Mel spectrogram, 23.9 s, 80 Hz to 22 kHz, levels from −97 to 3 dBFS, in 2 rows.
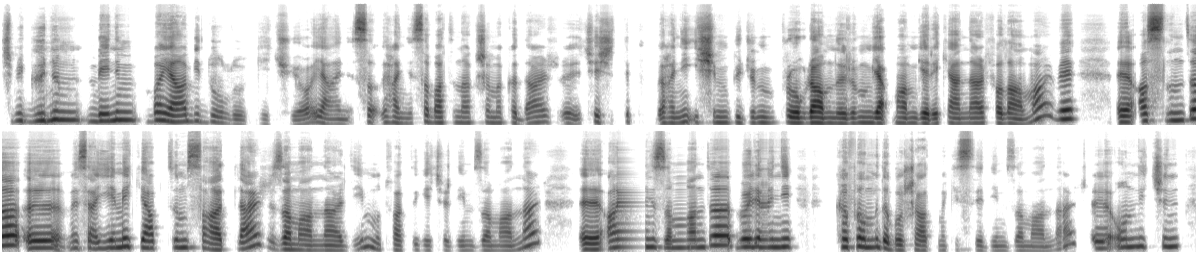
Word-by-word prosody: şimdi 230 Hz, +2 st, -9 dB
günüm 250 Hz, +3 st, -1 dB
benim 240 Hz, +4 st, -1 dB
bayağı 210 Hz, -2 st, +2 dB
bir 205 Hz, -4 st, -14 dB
dolu 150 Hz, -9 st, -12 dB
geçiyor, 135 Hz, +1 st, -13 dB
yani, 140 Hz, -5 st, -8 dB
sa 190 Hz, -, +3 dB
hani, 155 Hz, -3 st, -9 dB
sabahtan 175 Hz, -2 st, -3 dB
akşama 170 Hz, 0 st, -10 dB
kadar, 170 Hz, +3 st, -10 dB
eee, 145 Hz, -3 st, -11 dB
çeşitli, 195 Hz, +6 st, -10 dB, 0.3 s
hani, 165 Hz, +3 st, -7 dB
işim 175 Hz, -1 st, 0 dB
gücüm, 170 Hz, -1 st, -10 dB
programlarım, 165 Hz, -1 st, +3 dB
yapmam 160 Hz, 0 st, +1 dB
gerekenler 155 Hz, +1 st, 0 dB
falan 155 Hz, -3 st, -1 dB
var 335 Hz, +5 st, -3 dB
ve 285 Hz, +1 st, +5 dB, 0.4 s
eee, 190 Hz, -1 st, +5 dB
aslında, 240 Hz, +7 st, +7 dB
eee, 225 Hz, +2 st, +4 dB
mesela 215 Hz, 0 st, -3 dB
yemek 235 Hz, +5 st, 0 dB
yaptığım 230 Hz, +1 st, -1 dB
saatler, 205 Hz, -, -1 dB
zamanlar 155 Hz, -5 st, -4 dB
diyeyim, 230 Hz, +11 st, -12 dB
mutfakta 170 Hz, -, -11 dB
geçirdiğim 150 Hz, -1 st, -18 dB
zamanlar, 150 Hz, -, -7 dB, 0.4 s
eee, 180 Hz, 0 st, +5 dB
aynı 250 Hz, +2 st, -4 dB
zamanda 245 Hz, +5 st, +2 dB
böyle, 255 Hz, +2 st, +4 dB
hani, 245 Hz, +1 st, -1 dB, 0.5 s
kafamı 250 Hz, 0 st, +2 dB
da 220 Hz, -6 st, +1 dB
boşaltmak 150 Hz, -1 st, -7 dB
istediğim 145 Hz, -4 st, -6 dB
zamanlar. 140 Hz, -, -14 dB, 0.2 s
Eee, 215 Hz, +6 st, -3 dB
onun 255 Hz, -1 st, -4 dB
için 270 Hz, 0 st, -5 dB
185 Hz, 125 wpm, -22 LUFS, 160-240 Hz, 0.5 s, aslında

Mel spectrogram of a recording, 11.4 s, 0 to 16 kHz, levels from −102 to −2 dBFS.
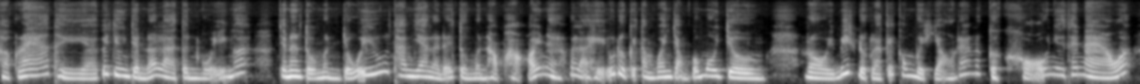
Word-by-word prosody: Thật 215 Hz, -4 st, -3 dB
ra 235 Hz, +3 st, +2 dB
á, 285 Hz, +4 st, -3 dB
thì, 180 Hz, -8 st, -1 dB
à, 170 Hz, 0 st, -3 dB
cái 330 Hz, -, 0 dB
chương 270 Hz, -5 st, +3 dB
trình 195 Hz, -5 st, +2 dB
đó 265 Hz, -, 0 dB
là 225 Hz, -9 st, 0 dB
tình 190 Hz, -1 st, -1 dB
nguyện 175 Hz, +6 st, -1 dB
á, 360 Hz, -, -3 dB, 0.3 s
cho 245 Hz, -, +3 dB
nên 235 Hz, 0 st, +8 dB
tụi 175 Hz, -3 st, +1 dB
mình 185 Hz, -3 st, +1 dB
chủ 180 Hz, +6 st, +1 dB
yếu 325 Hz, +9 st, +3 dB
tham 260 Hz, -3 st, 0 dB
gia 240 Hz, -1 st, +2 dB
là 195 Hz, -4 st, +1 dB
để 195 Hz, +3 st, -2 dB
tụi 185 Hz, -4 st, -3 dB
mình 175 Hz, 0 st, -2 dB
học 195 Hz, -, -3 dB
hỏi 270 Hz, +4 st, -2 dB
nè, 240 Hz, -, +2 dB
với 290 Hz, -3 st, -4 dB
lại 220 Hz, -2 st, -3 dB
hiểu 200 Hz, +11 st, -1 dB
được 325 Hz, -4 st, +4 dB
cái -, -, -3 dB
tầm 205 Hz, -5 st, 0 dB
quan 220 Hz, +1 st, +4 dB
trọng 195 Hz, -5 st, -3 dB
của 215 Hz, -, 0 dB
môi 250 Hz, 0 st, +2 dB
trường, 185 Hz, -7 st, +3 dB, 0.4 s
rồi 185 Hz, -5 st, +2 dB
biết 360 Hz, -, +2 dB
được -, -, +1 dB
là 170 Hz, -2 st, -2 dB
cái -, -, -5 dB
công 275 Hz, -4 st, -3 dB
việc 180 Hz, -7 st, +1 dB
dọn 165 Hz, +1 st, -4 dB
rác 315 Hz, -, -7 dB
nó 345 Hz, -, -9 dB
cực -, -, 0 dB
khổ 285 Hz, 0 st, -3 dB
như 290 Hz, -2 st, -5 dB
thế 305 Hz, -, -4 dB
nào 210 Hz, -7 st, +1 dB
á 330 Hz, -, +2 dB
220 Hz, 290 wpm, -19 LUFS, 180-265 Hz, 0.4 s, nên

